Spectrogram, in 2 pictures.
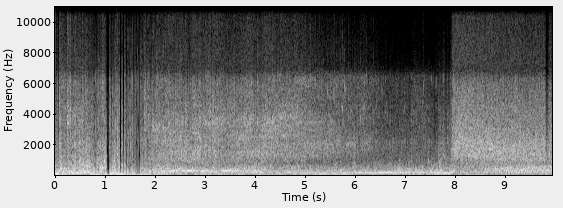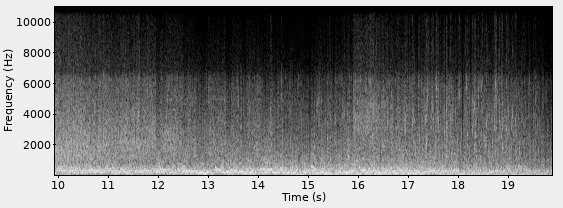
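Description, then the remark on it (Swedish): A Swedish submarine launching a wire-guided torpedo, steered toward its target through a thin wire: a loud, sustained rushing roar with heavy low rumble that surges and shifts partway through, then churns on steadily, with no voices. “Men när de skjuts iväg så låter det ungefär så här.”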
